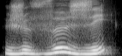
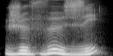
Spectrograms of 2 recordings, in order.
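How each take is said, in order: Both takes have the same delivery.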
